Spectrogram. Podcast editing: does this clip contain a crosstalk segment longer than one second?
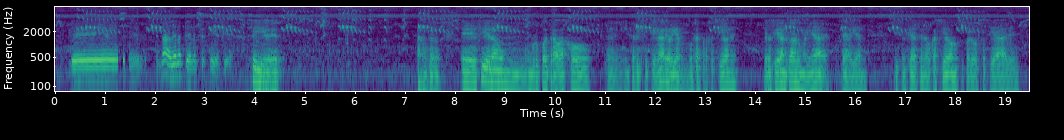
No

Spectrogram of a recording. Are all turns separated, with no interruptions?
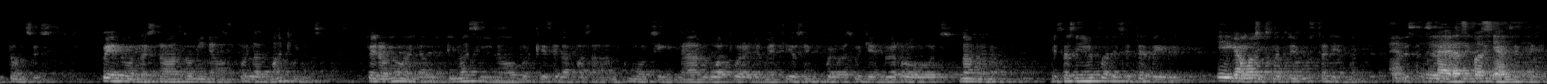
No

